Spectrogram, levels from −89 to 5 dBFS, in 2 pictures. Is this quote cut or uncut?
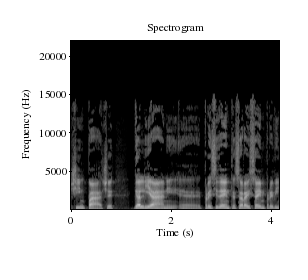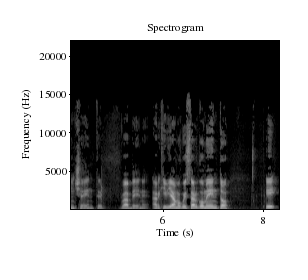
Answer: uncut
